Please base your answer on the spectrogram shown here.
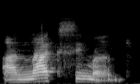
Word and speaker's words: Anaximandro: É tipo como tu fala táxi. Escreve T-A-X-I, mas tu não pronuncia taxi, tu pronuncia táxi. Então, Anaximandro é a mesma coisa. Se escreve Anaximandro, né? Mas se pronuncia Anaximandro, tá?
